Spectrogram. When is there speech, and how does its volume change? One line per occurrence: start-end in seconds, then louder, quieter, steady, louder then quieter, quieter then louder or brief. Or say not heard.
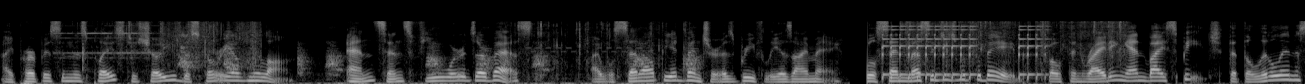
0.0-13.0 steady.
